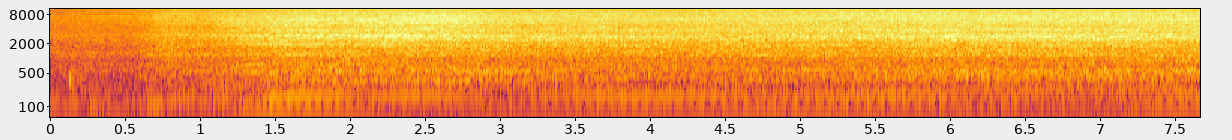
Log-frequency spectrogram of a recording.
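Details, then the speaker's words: 2000 Lexus ES300 V6 automatic, engine runs well but revs climb and hold a steady drone in drive with wheels not turning and a popping noise; no drive, fluid black with metal debris, transmission failure. "It's definitely not doing anything."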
